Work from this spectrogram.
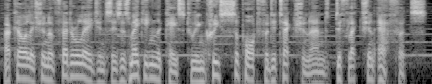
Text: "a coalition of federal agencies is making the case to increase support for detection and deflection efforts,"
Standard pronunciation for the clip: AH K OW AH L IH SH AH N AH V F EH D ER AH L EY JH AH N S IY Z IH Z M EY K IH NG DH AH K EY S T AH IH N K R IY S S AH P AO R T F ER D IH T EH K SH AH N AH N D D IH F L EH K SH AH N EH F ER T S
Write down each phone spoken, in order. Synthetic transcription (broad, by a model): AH K OW AH L IH SH AH N AH V F EH D ER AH L EY JH AH N S IY Z IH Z M EY K IH NG DH AH K EY S T AH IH N K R IY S S AH P AO R T F ER D IH T EH K SH AH N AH N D D IH F L EH K SH AH N EH F ER T S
